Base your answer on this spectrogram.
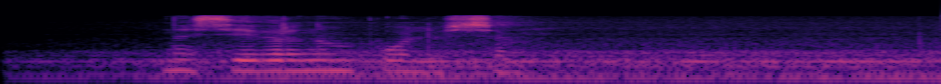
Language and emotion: Russian, neutral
